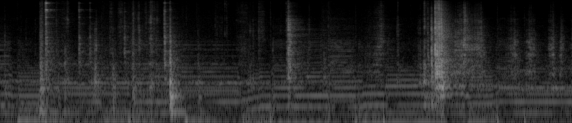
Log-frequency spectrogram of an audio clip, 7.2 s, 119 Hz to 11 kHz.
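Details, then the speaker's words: New Ridgid R4840 oscillating belt sander, unpowered, tipped and wiggled out of the box; irregular light metallic clicks and tinkles of a small loose screw rolling inside the housing. "i moved it and i heard something kind of rattle kind of wobble around rattle"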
